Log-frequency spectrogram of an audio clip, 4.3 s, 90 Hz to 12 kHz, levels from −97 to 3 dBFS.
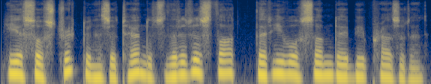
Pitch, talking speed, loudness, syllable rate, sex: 145 Hz, 250 wpm, -16 LUFS, 5.7 syllables/s, male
